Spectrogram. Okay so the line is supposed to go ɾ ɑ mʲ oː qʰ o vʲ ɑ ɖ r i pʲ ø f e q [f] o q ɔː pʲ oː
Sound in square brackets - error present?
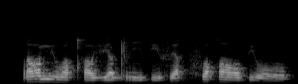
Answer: no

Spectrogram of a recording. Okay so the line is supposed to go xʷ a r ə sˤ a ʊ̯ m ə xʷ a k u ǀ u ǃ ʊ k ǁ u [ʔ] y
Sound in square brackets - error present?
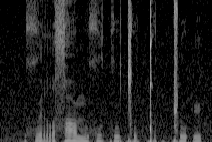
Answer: no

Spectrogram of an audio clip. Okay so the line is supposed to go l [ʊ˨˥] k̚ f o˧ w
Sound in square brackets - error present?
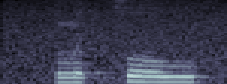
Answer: no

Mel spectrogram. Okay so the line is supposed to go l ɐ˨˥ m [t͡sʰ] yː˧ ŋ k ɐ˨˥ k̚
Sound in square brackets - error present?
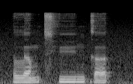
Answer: no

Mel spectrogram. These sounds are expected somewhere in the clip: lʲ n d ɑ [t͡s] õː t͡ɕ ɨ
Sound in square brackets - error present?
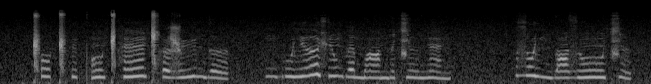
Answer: yes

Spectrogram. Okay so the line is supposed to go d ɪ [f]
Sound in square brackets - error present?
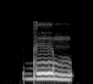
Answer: yes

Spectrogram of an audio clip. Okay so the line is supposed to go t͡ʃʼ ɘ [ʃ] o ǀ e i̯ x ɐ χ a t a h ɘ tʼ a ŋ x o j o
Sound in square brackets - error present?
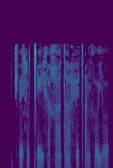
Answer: yes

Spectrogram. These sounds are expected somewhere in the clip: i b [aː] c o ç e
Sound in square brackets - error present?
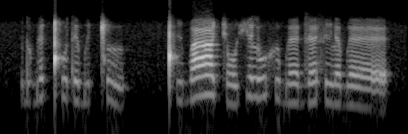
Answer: no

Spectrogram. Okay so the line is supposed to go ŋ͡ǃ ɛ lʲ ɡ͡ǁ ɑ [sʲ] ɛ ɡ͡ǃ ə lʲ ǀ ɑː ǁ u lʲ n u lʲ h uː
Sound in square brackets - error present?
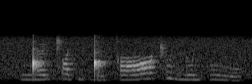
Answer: no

